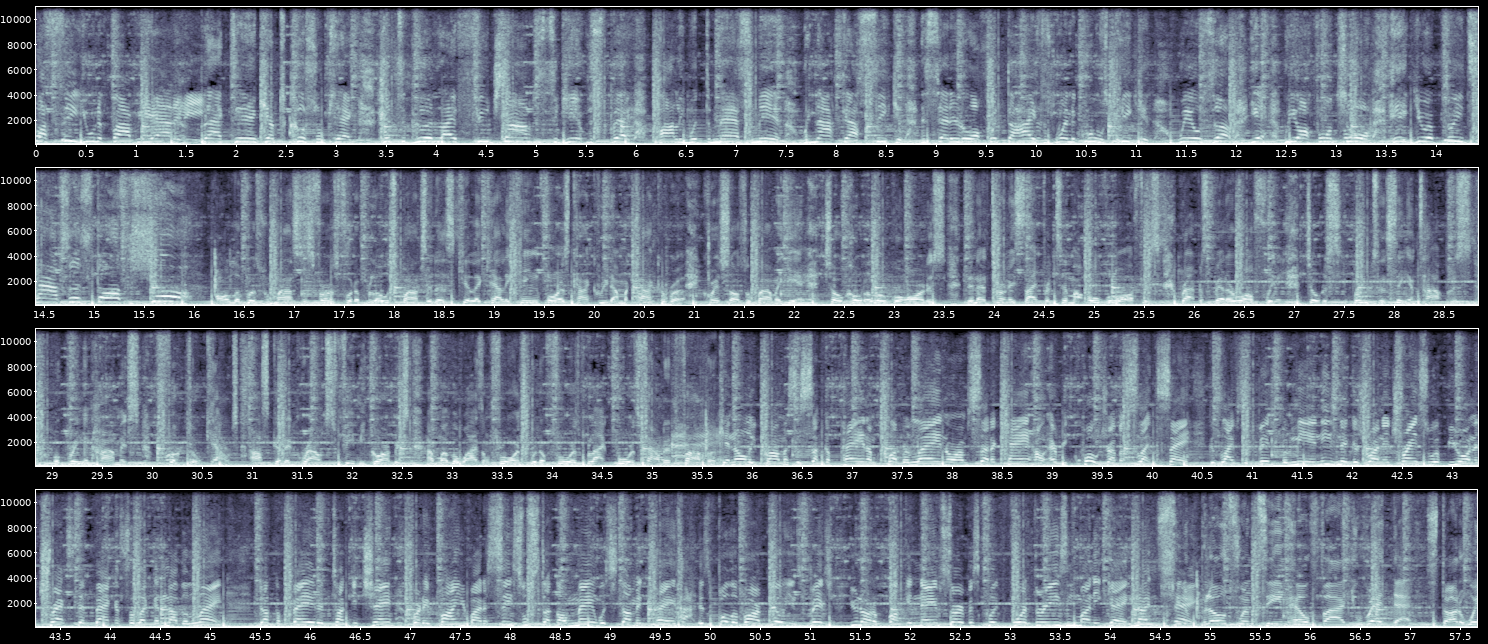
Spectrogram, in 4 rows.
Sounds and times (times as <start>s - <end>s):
Music: 0.0s - 57.6s
Rapping: 0.0s - 57.6s.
